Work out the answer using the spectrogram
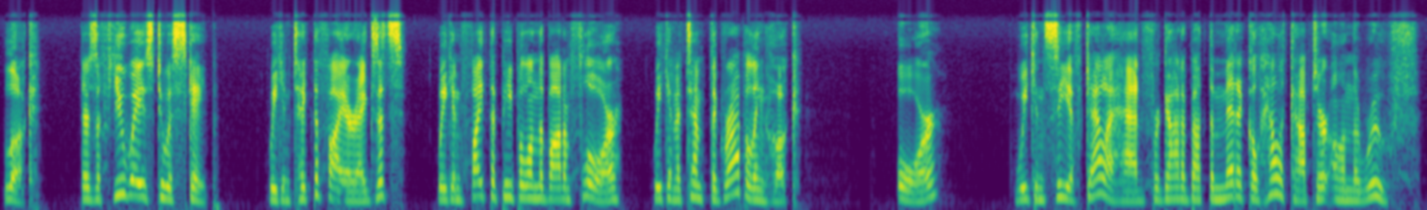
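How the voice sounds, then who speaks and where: A man's voice: high-pitched, normal speed, fairly bright tone, dry recording. A man playing a cautious, argumentative politician on the run, emphatic and questioning, in an audio drama. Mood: weighing options.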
